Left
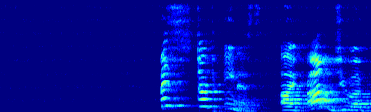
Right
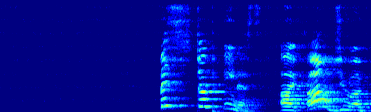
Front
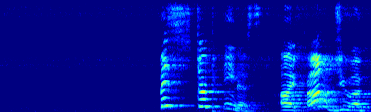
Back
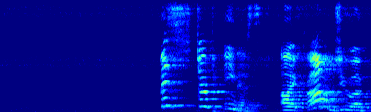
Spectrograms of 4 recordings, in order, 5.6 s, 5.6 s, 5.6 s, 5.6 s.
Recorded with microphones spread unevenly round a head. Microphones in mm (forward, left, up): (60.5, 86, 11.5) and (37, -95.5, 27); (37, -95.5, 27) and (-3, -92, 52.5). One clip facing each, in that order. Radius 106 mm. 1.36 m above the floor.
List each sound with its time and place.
2.4 s a shout: 50° right, 4.5 m; by 5.5 s 55° right, 7 m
